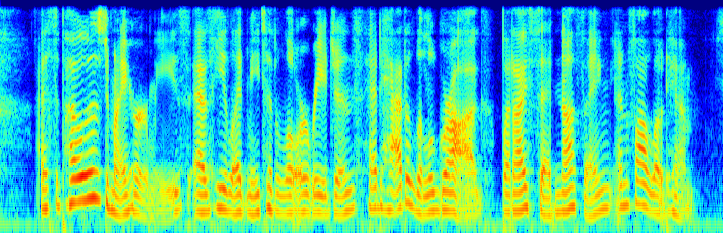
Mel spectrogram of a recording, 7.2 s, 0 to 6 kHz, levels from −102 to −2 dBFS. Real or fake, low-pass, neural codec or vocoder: fake; 5.4 kHz; codec, 44.1 kHz, 7.8 kbps, DAC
